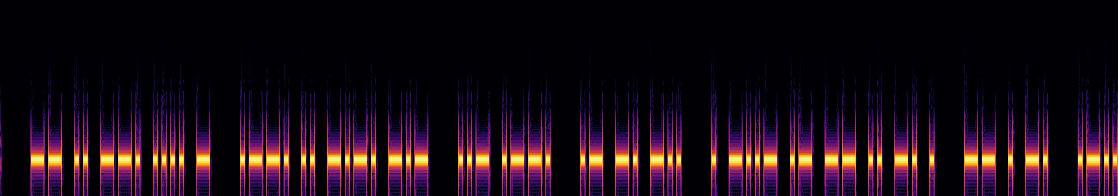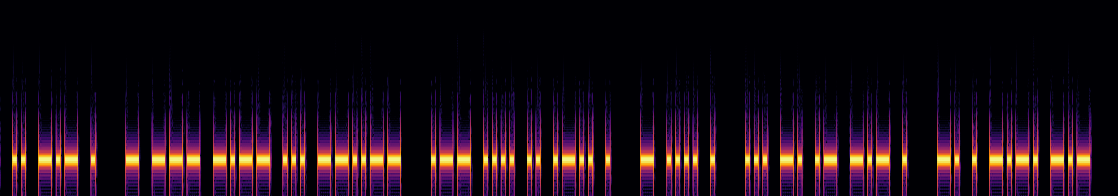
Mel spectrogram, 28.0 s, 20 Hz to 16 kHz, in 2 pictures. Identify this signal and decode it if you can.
Morse code, heard as a keyed tone, about 22 wpm, 700 Hz. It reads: MIGHT PICK UP AND EXAMINE MEN LIKE TOYS, WHILE THE SNAKE NECK
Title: A Sound Of Thunder 22wpm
